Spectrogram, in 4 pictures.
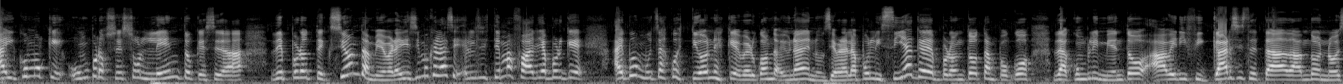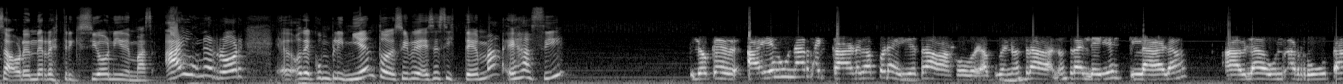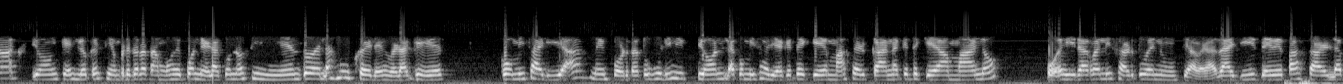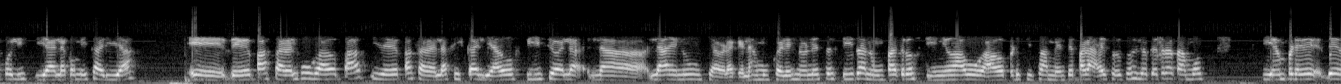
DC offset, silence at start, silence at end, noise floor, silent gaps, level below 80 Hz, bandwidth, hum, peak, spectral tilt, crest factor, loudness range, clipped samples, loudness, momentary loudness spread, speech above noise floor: under 0.1%; 0 s; 0 s; -40 dBFS; none; -36 dBFS; 15 kHz; none; 0 dBFS; -3.5 dB/octave; 14 dB; 4 LU; under 0.1%; -14 LUFS; 7 LU; 27 dB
